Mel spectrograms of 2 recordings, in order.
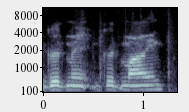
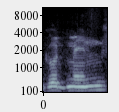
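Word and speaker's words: Goudmijn: So Kenzo Goodmine. The other week I called him Goodminge.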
